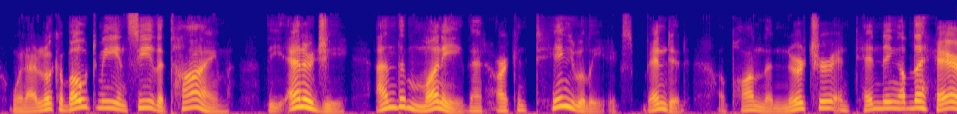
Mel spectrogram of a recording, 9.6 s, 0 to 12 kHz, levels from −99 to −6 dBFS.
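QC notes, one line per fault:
Nothing to flag here: the speech comes through the Bluetooth mSBC headset link the way that wideband path normally carries it, with nothing going wrong along the way.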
